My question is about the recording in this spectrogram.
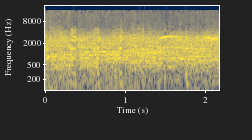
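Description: A softball stadium crowd cheers during an extra-inning Women's College World Series game between the Oklahoma Sooners and Tennessee. A loud, continuous roar mixes with clapping and keeps an even intensity throughout.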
